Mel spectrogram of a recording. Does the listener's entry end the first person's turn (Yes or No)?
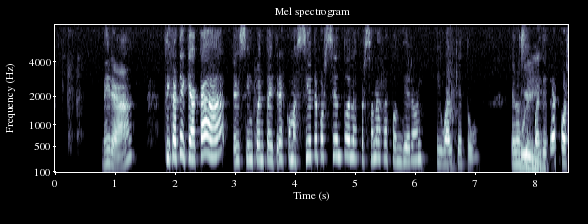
No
